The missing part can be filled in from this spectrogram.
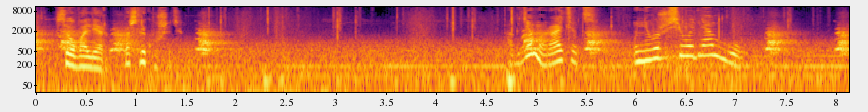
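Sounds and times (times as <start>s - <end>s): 
dog barking: 0.0s - 2.0s, 4.8s - 5.8s, 7.3s - 8.1s
speech: 0.2s - 1.9s, 4.8s - 8.1s
faint clicks and shuffling like light footsteps: 1.6s - 8.1s.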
